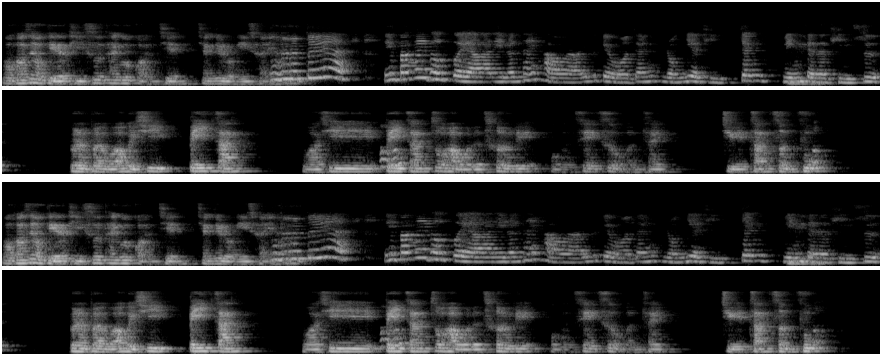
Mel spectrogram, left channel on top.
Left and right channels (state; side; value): normal; both; correlation 0.52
